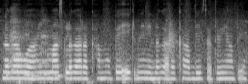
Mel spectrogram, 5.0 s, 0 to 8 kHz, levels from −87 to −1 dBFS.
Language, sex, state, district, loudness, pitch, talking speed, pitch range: Hindi, female, Haryana, Rohtak, -16 LUFS, 215 Hz, 240 wpm, 210-215 Hz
